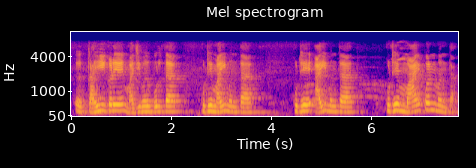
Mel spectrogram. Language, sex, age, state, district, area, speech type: Marathi, female, 60+, Maharashtra, Akola, rural, spontaneous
